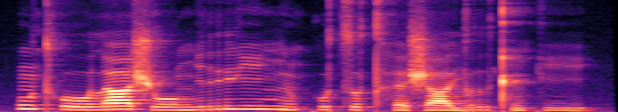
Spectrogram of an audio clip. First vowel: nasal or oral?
nasal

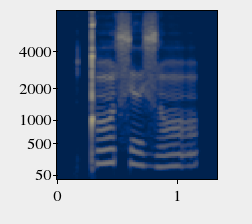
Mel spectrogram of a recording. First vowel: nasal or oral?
nasal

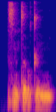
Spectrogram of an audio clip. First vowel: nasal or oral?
nasal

